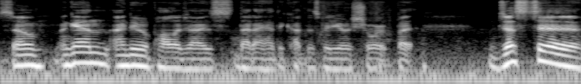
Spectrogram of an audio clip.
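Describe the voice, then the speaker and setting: A man's voice with ordinary pitch variation, audible room echo and noticeable background noise. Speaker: paranormal explorer vlogger. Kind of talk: vlog narration. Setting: outdoors in the woods. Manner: speaking quietly.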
